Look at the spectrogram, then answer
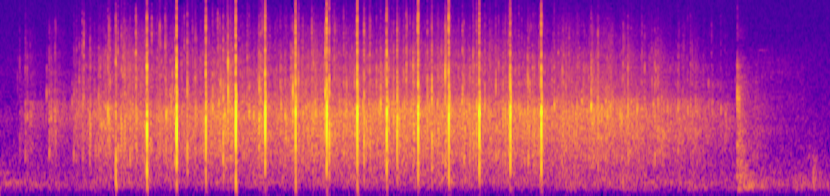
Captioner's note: applause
